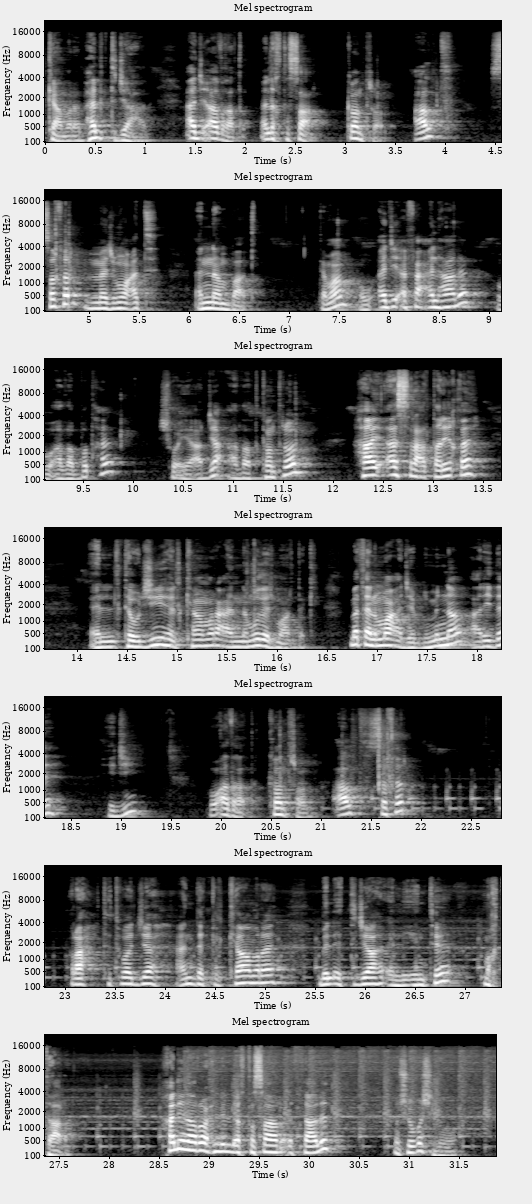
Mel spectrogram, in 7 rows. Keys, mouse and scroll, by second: 4.8 ctrl+alt+KP_0, 7.5 n, 8.7-9.5 drag, 9.5-10.0 scroll down 1, 10.1-11.7 ctrl+middle drag, 15.8 KP_0, 16.7-20.1 middle drag, 21.7 ctrl+alt+KP_0.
